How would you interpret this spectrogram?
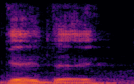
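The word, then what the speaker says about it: Gede: That's the Haitian Loa, spelled G-E-D-E, pronounced gay day.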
